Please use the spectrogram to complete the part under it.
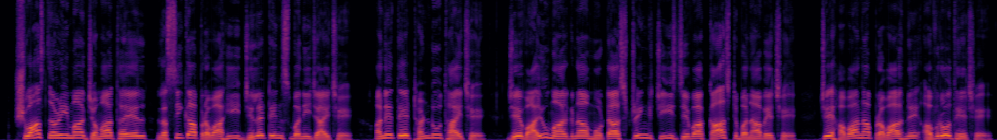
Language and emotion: Gujarati, neutral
